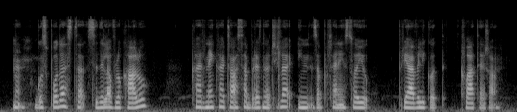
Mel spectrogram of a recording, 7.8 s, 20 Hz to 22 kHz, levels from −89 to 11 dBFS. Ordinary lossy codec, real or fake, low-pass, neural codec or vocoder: Opus, 24 kbps; real; 10.8 kHz; none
